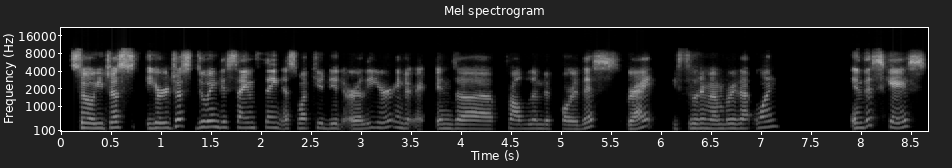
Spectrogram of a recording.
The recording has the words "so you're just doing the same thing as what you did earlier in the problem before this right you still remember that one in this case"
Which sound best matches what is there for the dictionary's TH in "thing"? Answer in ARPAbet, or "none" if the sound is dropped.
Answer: TH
